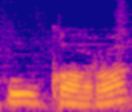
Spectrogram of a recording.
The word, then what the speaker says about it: ukara: Jawa disebut dengan ungkoro jurusannya ukara Jadi kalau membacanya ukoro tapi nulisnya ukara-ukara dalam bahasa Jawa ada tiga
